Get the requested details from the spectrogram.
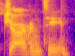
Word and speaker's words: Järventie: Järventie? No, it's Järventie. Sure. That's the first syllable in Finnish.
